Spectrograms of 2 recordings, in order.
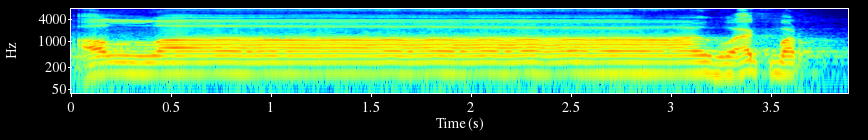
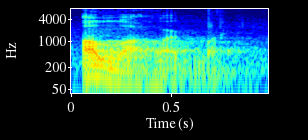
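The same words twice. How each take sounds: First: The phrase is drawn out long. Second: The phrase is said short and quick.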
